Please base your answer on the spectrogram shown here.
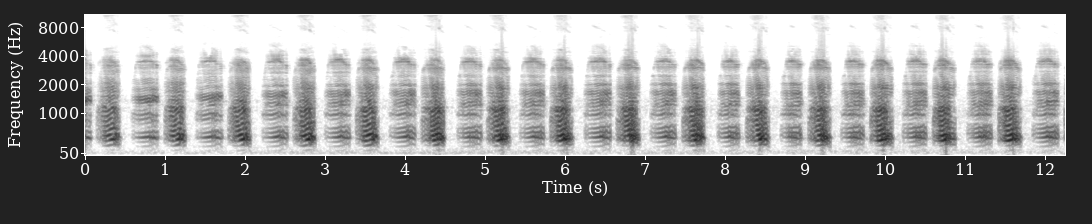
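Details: Wild Australian green tree frogs (Litoria caerulea), which live around a house and farm sheds and breed in cattle water troughs, give loud, deep croaks, a steady series of about one per second.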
